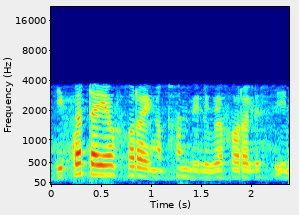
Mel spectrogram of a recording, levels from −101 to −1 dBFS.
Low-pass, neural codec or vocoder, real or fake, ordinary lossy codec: 3.6 kHz; codec, 16 kHz, 16 kbps, FreqCodec, larger model; fake; none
